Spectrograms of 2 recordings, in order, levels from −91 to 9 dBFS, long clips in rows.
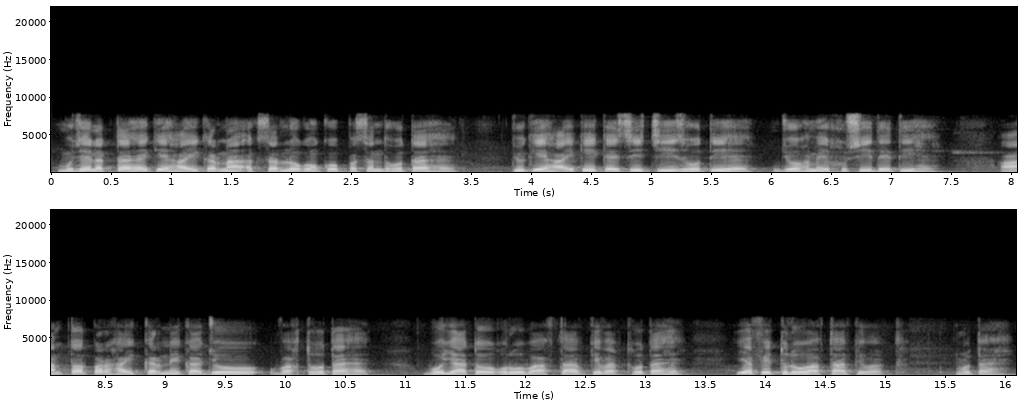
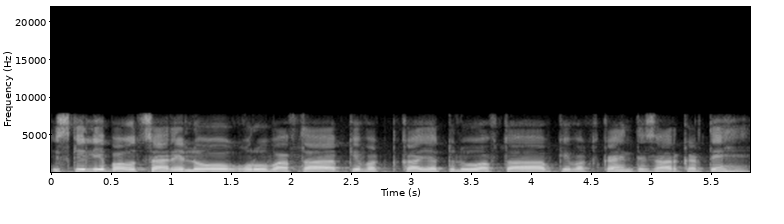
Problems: background sounds at intervals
